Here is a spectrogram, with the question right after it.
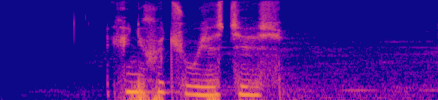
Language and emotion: Russian, sad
